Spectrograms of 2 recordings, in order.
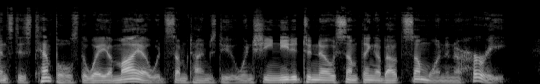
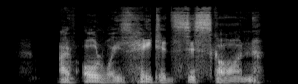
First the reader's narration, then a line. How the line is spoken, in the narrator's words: Siskern growled in a voice that sounded like he was possessed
